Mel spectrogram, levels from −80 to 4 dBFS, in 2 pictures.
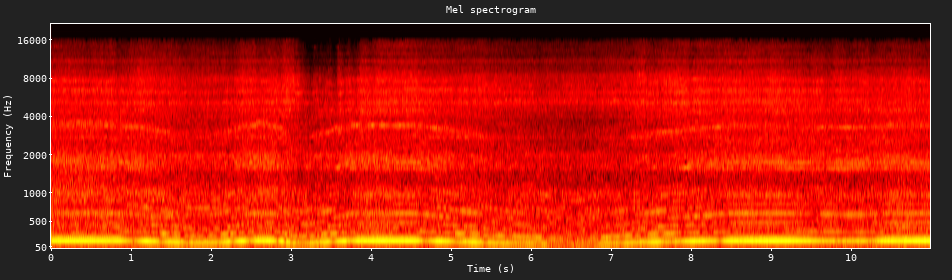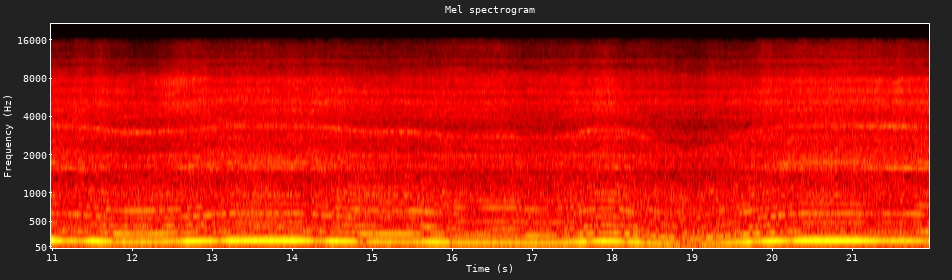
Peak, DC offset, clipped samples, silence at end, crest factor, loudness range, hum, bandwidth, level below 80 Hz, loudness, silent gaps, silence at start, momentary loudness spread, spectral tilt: -12 dBFS; under 0.1%; under 0.1%; 0 s; 12 dB; 3 LU; none; 16.5 kHz; -44 dBFS; -25 LUFS; none; 0 s; 7 LU; -4.5 dB/octave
